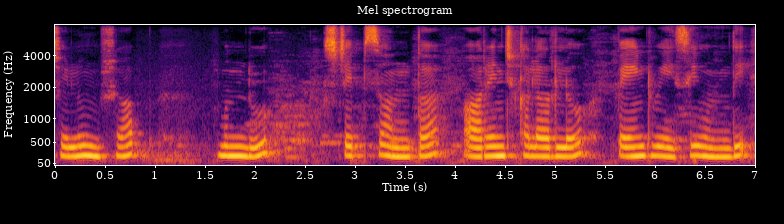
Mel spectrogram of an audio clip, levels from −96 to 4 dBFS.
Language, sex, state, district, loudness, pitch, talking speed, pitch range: Telugu, female, Telangana, Hyderabad, -14 LUFS, 200 Hz, 95 wpm, 190-210 Hz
